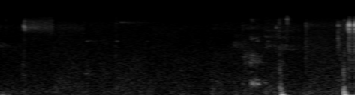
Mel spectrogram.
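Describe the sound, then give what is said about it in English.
Computer keyboard clicks: faint, sparse taps over a quiet hiss, one early tap and then a short cluster of sharper clicks near the end. “Oh my gosh, keyboard, why?”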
